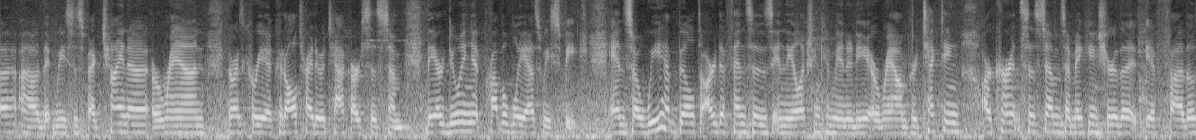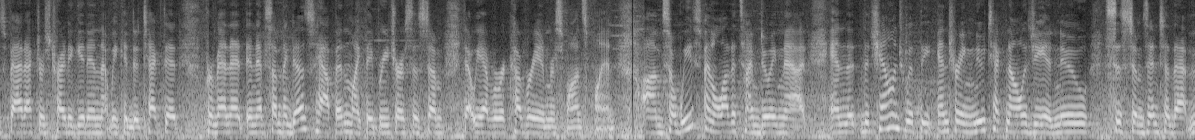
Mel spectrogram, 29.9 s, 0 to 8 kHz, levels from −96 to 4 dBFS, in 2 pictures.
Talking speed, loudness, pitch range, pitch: 205 wpm, -14 LUFS, 155-180 Hz, 170 Hz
